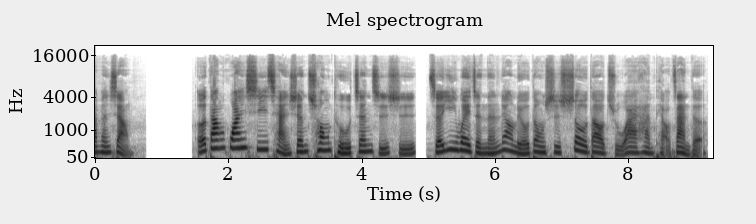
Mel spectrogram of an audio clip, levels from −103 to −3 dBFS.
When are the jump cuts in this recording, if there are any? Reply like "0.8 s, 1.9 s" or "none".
4.9 s

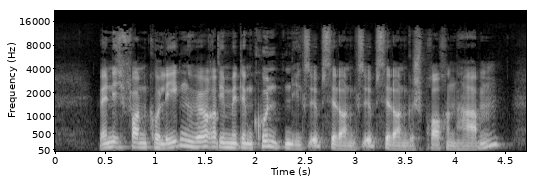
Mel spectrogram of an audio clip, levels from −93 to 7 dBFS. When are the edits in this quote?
1.6 s, 3.0 s

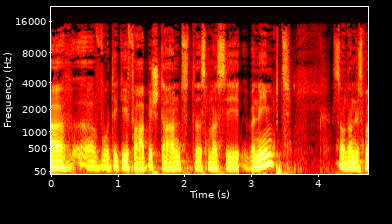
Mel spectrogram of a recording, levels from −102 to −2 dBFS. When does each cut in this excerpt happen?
2.8 s

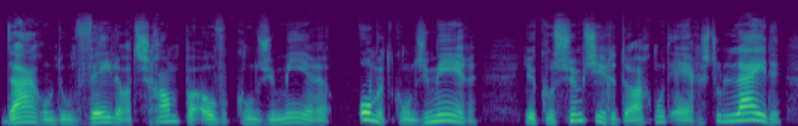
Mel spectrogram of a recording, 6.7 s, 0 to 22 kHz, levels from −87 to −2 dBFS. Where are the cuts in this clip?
none

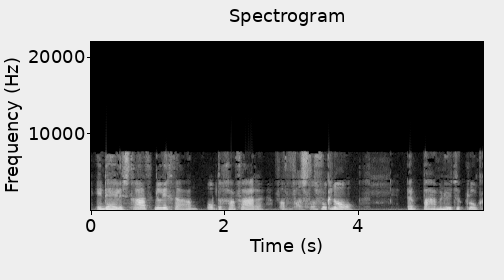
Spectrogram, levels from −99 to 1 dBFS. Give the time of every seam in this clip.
1.0 s, 1.7 s, 2.2 s, 3.5 s

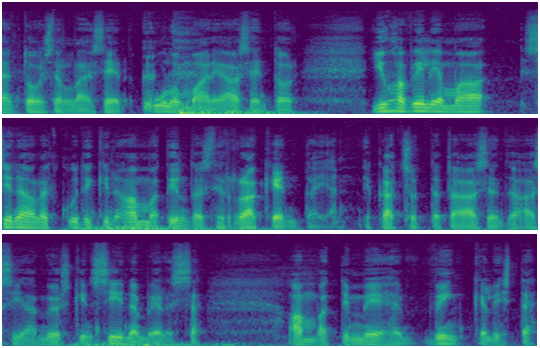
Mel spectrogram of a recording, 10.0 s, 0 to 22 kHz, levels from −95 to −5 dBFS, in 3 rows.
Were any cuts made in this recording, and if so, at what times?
none

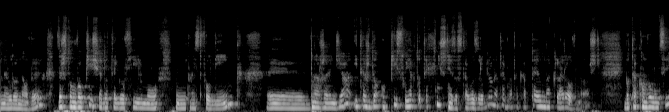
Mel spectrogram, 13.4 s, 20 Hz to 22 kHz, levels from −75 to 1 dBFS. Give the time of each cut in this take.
3.7 s, 6.2 s, 10.1 s

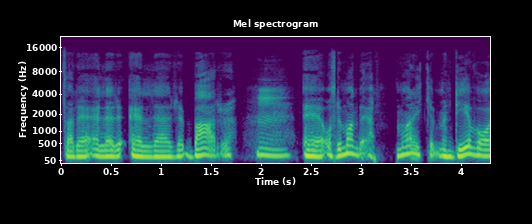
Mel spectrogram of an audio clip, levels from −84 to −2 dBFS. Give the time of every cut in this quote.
2.7 s, 3.4 s

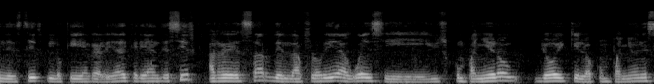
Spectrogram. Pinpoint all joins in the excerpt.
2.0 s, 5.3 s

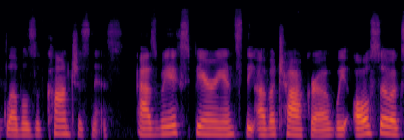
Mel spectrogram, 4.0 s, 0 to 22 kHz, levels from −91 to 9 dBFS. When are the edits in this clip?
2.5 s

